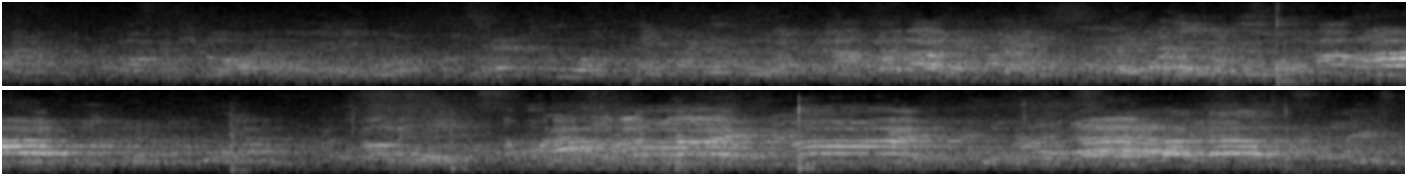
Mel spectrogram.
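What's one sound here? Young players shout and call to each other across an open pitch in the distance.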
